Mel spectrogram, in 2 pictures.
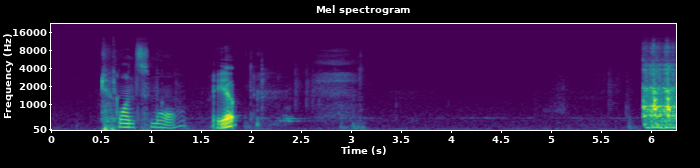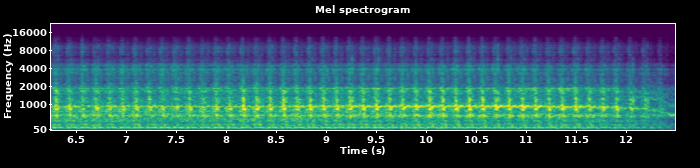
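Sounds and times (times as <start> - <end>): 
speech: 0.7 - 2.2
sewing machine running: 5.9 - 12.4.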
